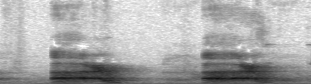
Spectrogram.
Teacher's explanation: ain tenggorokan bagian tengah agak ke atas. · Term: huruf ain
